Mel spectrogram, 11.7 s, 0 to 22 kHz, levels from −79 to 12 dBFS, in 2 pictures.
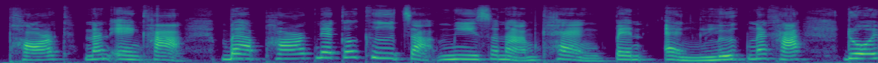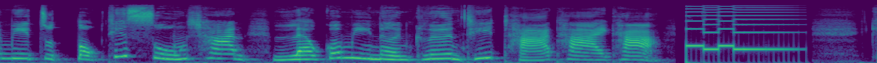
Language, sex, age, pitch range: Thai, female, 20-39, 225-295 Hz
